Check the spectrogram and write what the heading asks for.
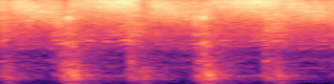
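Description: A steady hiss, with a soft swish swelling about once a second.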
